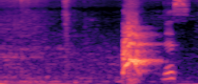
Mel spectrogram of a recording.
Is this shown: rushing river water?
no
